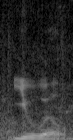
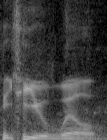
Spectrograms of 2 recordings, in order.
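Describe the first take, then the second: First: It is said in an ominous Yoda voice. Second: It is said in a normal voice.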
